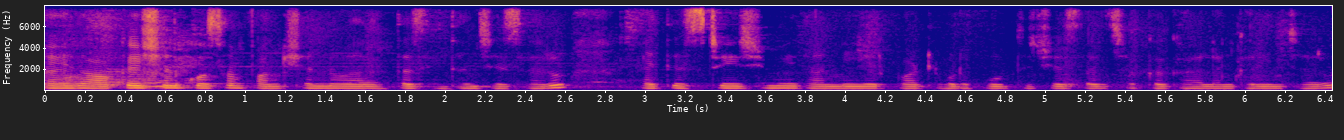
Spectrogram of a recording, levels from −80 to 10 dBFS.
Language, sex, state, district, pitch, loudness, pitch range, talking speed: Telugu, female, Telangana, Nalgonda, 185 Hz, -20 LUFS, 180-200 Hz, 120 wpm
